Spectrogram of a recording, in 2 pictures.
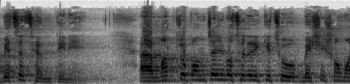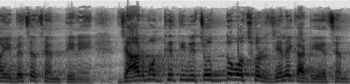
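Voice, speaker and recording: Earnest halting male commentator with reverb. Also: fairly high pitch. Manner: halting, many filler sounds and restarts, earnest and pressing. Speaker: political commentator. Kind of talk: political commentary monologue.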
